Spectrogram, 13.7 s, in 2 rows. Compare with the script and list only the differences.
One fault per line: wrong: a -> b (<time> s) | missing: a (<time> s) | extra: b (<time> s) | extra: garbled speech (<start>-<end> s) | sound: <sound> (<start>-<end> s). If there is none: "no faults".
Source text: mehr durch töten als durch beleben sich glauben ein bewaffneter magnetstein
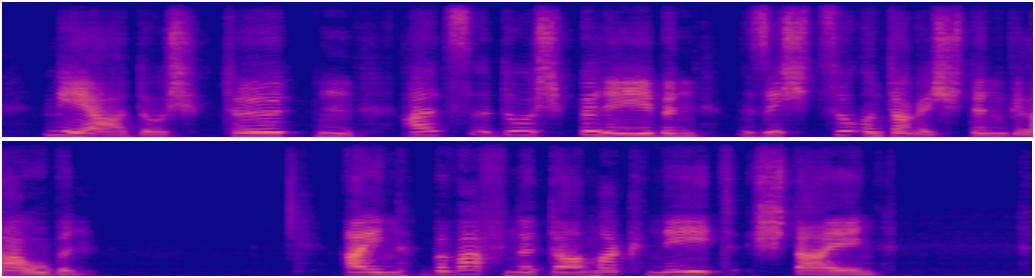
extra: zu unterrichten (5.5 s)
